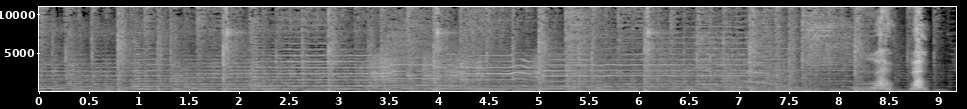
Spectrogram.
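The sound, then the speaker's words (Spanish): A dog barks loudly, a busy stretch of yelping and barking that ends with two sharp, forceful barks. “Se nota que vaya perro. Vaya perro, vaya perro.”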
